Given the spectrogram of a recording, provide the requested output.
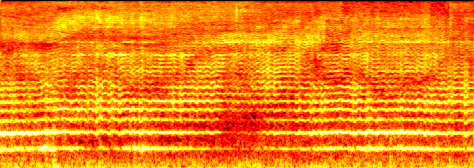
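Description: A mosquito's thin, steady whine, a high-pitched hum that holds its pitch with slight wavering.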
